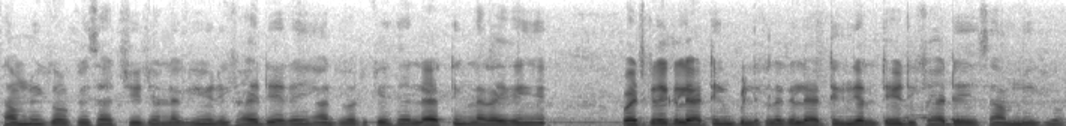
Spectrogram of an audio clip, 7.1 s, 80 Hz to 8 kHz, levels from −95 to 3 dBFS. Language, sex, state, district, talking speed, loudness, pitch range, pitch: Hindi, male, Madhya Pradesh, Katni, 295 wpm, -20 LUFS, 115-120 Hz, 120 Hz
